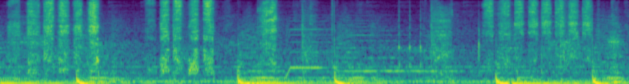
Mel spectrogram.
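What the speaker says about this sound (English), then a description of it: "I am just going to reshape all of that, and then I use the fine side to give it a good little buffing." Nail file buffing and reshaping dip powder nails, quick repeated close scratchy strokes in short rhythmic bursts, faint and intimate.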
